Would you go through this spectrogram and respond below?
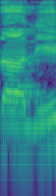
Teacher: ذال کا مخرج جو ہے نا، نوک زبان کو دونوں دانتوں کے بیچ میں لانا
